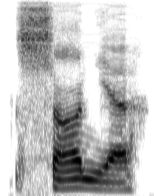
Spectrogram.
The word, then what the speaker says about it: Sonia: Sonya. It's Oh, pronounced Sonya that's weird pronunciation for it. instead of like Sonic.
